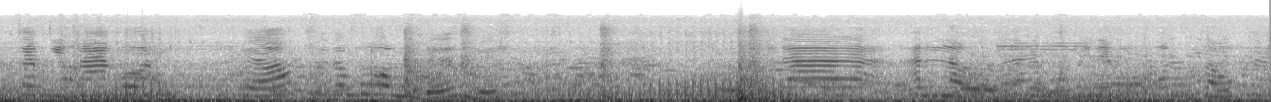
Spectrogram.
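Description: Two people talking over the price of cheap ducks at a market poultry stall, over a loud steady low rumble of traffic or street noise.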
